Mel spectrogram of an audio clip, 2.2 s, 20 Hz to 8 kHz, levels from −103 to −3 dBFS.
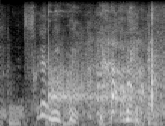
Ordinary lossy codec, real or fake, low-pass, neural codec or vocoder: Opus, 32 kbps; fake; 7.2 kHz; vocoder, 22.05 kHz, 80 mel bands, Vocos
